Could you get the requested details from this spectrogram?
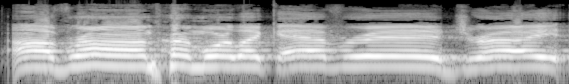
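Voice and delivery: a heckler's loud mocking sing-song; mocking smart aleck. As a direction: taunt him like a schoolyard wise guy. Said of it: "the jokes that he has to hear again and again from the smart Alex".

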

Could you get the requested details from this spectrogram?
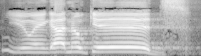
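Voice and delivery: a heckler's loud mocking sing-song; mocking smart aleck. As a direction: taunt him like a schoolyard wise guy. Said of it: "the jokes that he has to hear again and again from the smart Alex".

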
